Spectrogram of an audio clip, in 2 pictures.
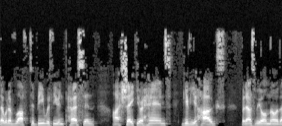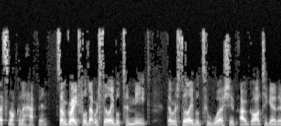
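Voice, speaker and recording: A man's voice: mid-range voice, a little mellow. A man in his twenties from Switzerland with a Swiss accent, giving an earnest, enthusiastic sermon as a guest speaker at an online church service.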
